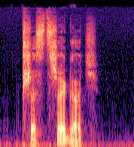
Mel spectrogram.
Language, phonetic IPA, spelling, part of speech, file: Polish, [pʃɛˈsṭʃɛɡat͡ɕ], przestrzegać, verb, Pl-przestrzegać.ogg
